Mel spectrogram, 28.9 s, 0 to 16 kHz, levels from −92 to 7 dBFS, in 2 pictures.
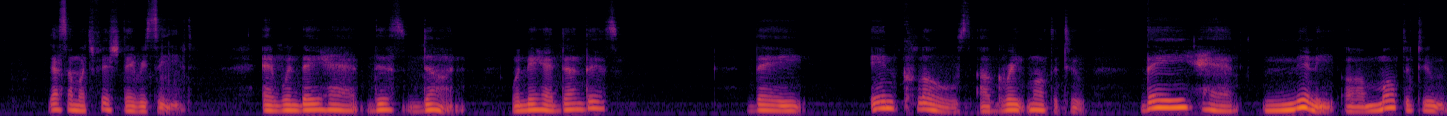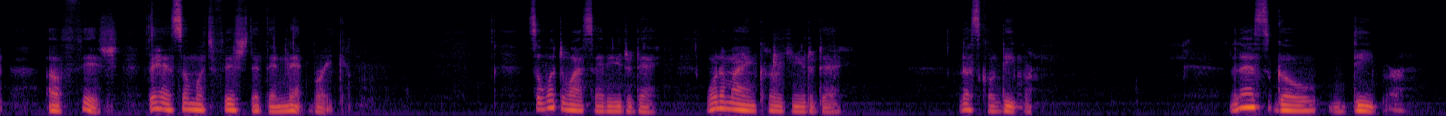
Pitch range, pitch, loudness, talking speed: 105-140 Hz, 120 Hz, -38 LUFS, 120 wpm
